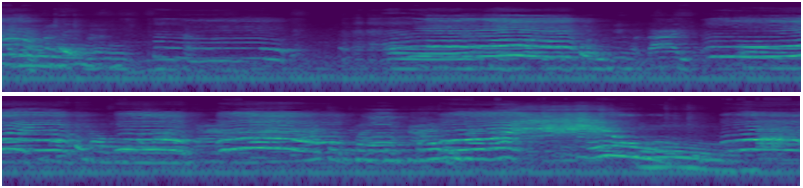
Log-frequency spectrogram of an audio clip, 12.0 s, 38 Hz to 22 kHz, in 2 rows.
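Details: Loud, tearful crying with wailing bursts and whimpers from a 3½-month-old baby boy after his routine vaccine injection, with adult voices softly comforting in the background; infant crying.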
